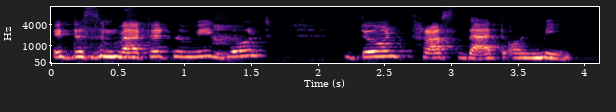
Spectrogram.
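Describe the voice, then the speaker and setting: Raising and projecting her high voice, a woman speaks at a fairly slow pace in a bright, sharp tone with ordinary pitch variation. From eastern India (Bihar and Bengal), Punjabi family. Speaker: author and filmmaker. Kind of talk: interview conversation. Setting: video call. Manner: halting, many fillers.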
